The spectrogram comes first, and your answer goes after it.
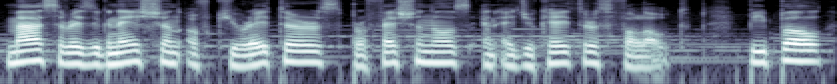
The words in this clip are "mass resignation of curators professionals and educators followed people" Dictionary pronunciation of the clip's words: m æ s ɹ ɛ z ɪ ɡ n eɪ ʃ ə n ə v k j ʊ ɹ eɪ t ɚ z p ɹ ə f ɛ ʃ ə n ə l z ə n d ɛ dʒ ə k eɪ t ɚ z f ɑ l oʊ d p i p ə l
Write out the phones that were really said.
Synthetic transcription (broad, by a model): m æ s ɹ ɛ z ɪ ɡ n eɪ ʃ ə n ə f k j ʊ ɹ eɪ t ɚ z p ɹ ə f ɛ ʃ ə n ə l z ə n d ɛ dʒ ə k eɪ t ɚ s f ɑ l oʊ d p i p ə l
